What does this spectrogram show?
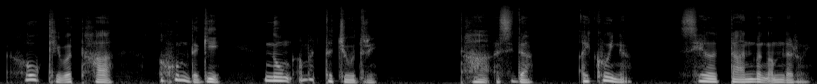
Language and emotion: Manipuri, sad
